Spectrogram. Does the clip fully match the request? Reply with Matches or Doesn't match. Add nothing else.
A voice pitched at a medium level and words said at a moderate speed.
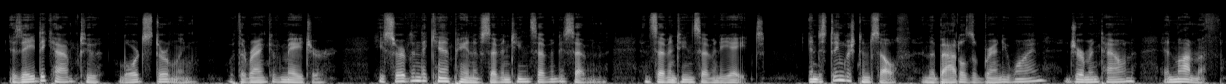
Doesn't match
